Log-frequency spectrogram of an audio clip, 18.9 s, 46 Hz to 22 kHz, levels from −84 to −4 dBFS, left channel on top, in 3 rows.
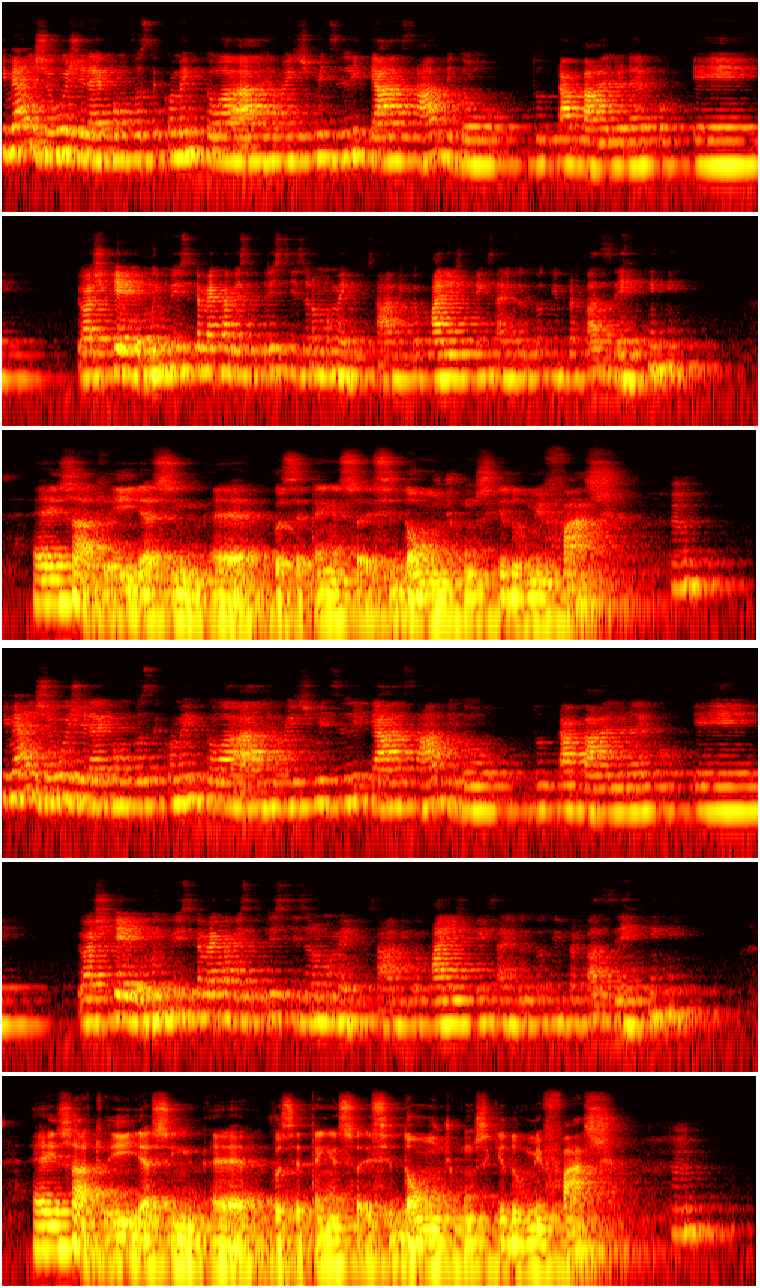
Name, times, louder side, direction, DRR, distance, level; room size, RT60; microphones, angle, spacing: voice 1, 0.0-4.1 4.4-5.4 5.8-6.3 6.9-11.9 18.2-18.3, left 1 dB, 75° left, -1 dB, 1.7 m, -29 dB
voice 2, 12.9-17.7, right 2 dB, 65° right, 4 dB, 1.0 m, -23 dB
6.4 x 6.1 x 3.9 m, 1.3 s
head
